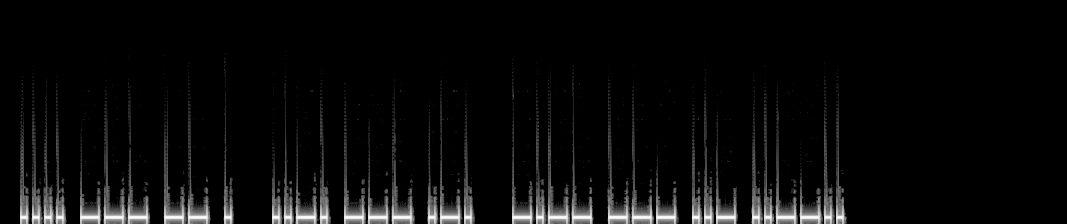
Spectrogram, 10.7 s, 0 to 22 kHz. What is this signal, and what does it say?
Morse code, heard as a keyed tone, about 20 wpm, 700 Hz. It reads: HOME FOR YOU?
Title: Sentences from Top 1400 Words 20wpm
